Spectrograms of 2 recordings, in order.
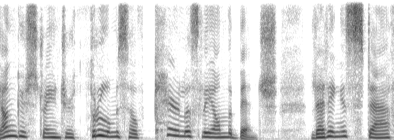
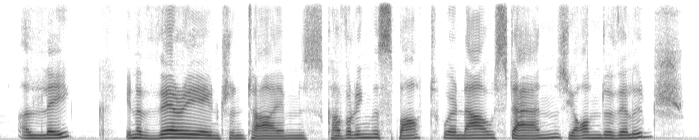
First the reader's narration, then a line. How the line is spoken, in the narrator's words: asked the stranger, in a remarkably deep tone of voice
